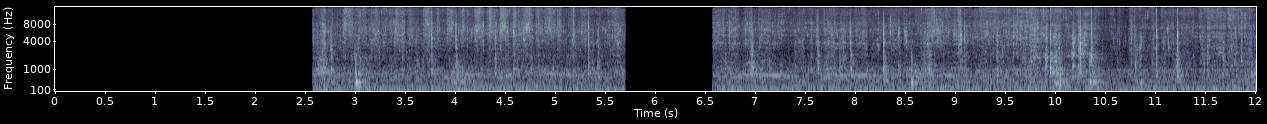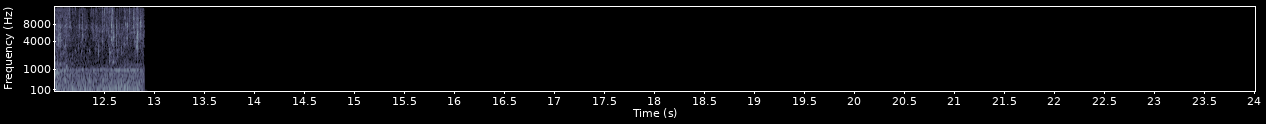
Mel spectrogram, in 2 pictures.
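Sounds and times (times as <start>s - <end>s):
water splashing over plastic: 6.6s - 12.9s.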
